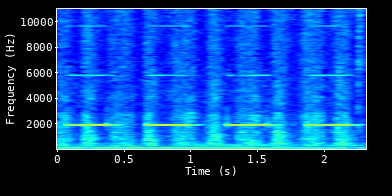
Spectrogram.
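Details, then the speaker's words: Regular high beeps, about 100 a minute, over rustling from an AED after a delivered shock, pacing 30-compression CPR chest compressions in a training demonstration; defibrillator CPR metronome. "and you'll hear the beeping on the defibrillator that's pretty much giving us the rhythm"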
